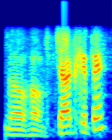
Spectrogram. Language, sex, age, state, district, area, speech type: Odia, male, 45-60, Odisha, Sundergarh, urban, conversation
